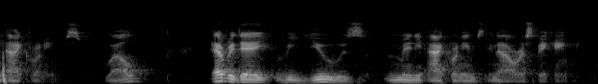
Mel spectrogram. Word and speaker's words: US: Yes, the last syllable takes the stress. It means it should be pronounced louder, longer, and higher in pitch. So these two acronyms are pronounced like US, WHO, US, WHO.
